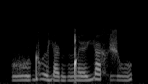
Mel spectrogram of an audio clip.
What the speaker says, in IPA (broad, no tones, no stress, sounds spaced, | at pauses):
ɣ u ɖ u ə̯ j a ɖ ŋ͡ǃ ɛ j a x ʒ u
